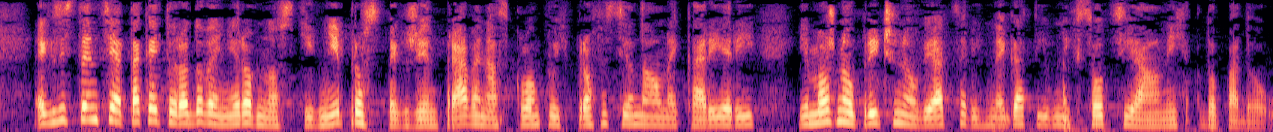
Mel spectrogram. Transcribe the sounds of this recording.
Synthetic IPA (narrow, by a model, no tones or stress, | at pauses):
ʔɛɡzist̪ɛnt͡siat̪akɛjt̪ɔɾɔd̪ɔʋɛjɲɛɾɔʊnɔscivɲɛpɾɔspɛɣʒɪɛnpɾʔaːʋɛnasklɔŋkuixpɾɔfɛsiɔnaːlnɛjkaɾiɛɾijɛmɔʒnɔʊpɾiːt͡ʃinɔʊʋɪat͡sɛɾiːɣnɛɡat̪iːʊniːxsɔt͡siaːlniɣd̪ɔpad̪ɔ̰ʊ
